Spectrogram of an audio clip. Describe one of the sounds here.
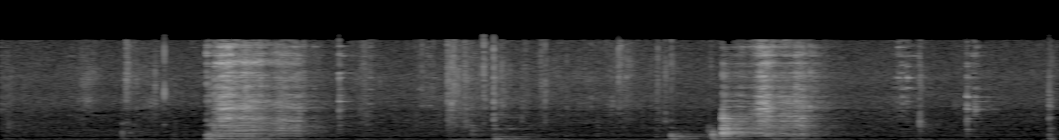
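Pieces of chopped vegetables drop into a pot with light knocks.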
